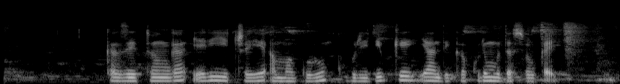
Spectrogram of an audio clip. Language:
Kinyarwanda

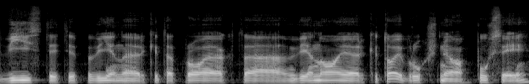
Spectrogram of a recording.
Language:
Lithuanian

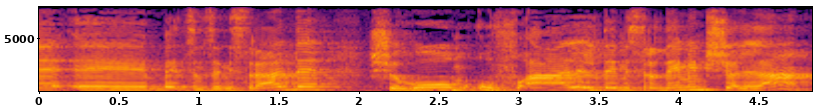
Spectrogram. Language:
Hebrew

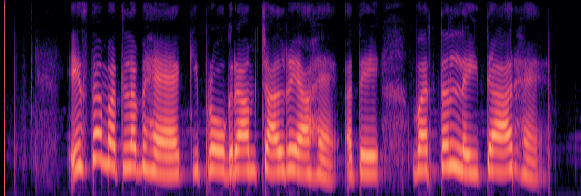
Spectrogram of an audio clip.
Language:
Punjabi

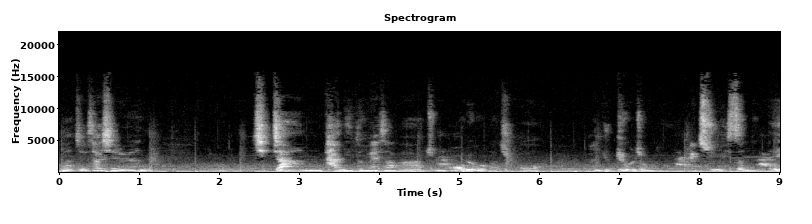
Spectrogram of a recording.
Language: Korean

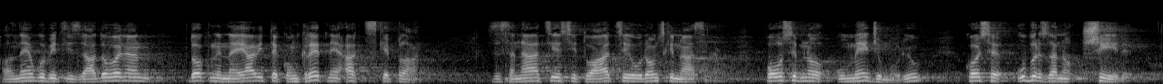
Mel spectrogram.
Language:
Croatian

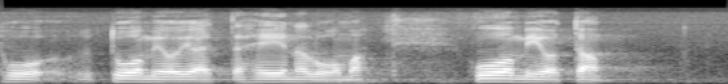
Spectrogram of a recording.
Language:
Finnish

